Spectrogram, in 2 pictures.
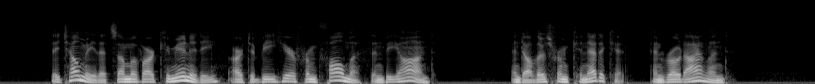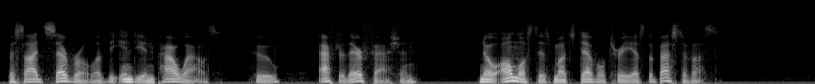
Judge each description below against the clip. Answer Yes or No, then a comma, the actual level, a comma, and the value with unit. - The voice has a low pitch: Yes, low, 110 Hz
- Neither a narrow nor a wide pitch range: Yes, average, 4.0 semitones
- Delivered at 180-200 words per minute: No, average, 160 wpm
